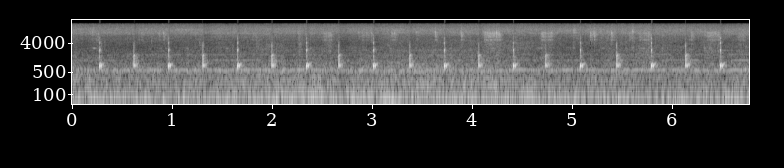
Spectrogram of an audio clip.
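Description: Scania coach's diesel engine running on a mountain descent with the engine brake in use, heard from inside the cab as a steady low rumble. Over it a sharp, pitched ticking repeats evenly about three times a second.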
